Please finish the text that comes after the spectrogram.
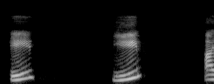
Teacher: కంఠ తాలవ్యాలు గొంతు మరియు అంగిలి రెండు కలిసి పని చేసినప్పుడు ఏ ఐ అచ్చులు పుడతాయి.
